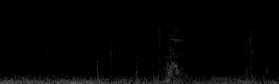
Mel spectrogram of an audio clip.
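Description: Rain falling in the video game LEGO Fortnite Odyssey, a faint, steady hiss of wet noise that continues evenly throughout with no talking.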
